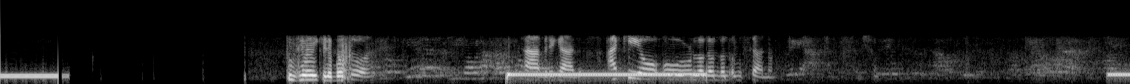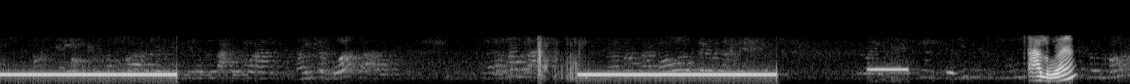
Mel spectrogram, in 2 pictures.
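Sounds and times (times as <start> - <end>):
telephone line beeps during a call transfer: 0.0 - 0.7, 5.1 - 7.1, 11.1 - 13.1, 17.1 - 19.1, 20.0 - 20.4
speech: 2.9 - 3.8, 5.2 - 8.2, 21.6 - 22.2.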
